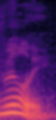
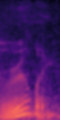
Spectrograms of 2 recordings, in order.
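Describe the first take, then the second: First: A high, startled "Really?"; delighted disbelief; surprised. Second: Said in the usual way. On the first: Retold or imitated. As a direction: jump way up in surprise. Hears she gave full description.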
